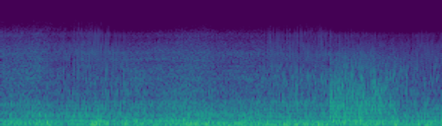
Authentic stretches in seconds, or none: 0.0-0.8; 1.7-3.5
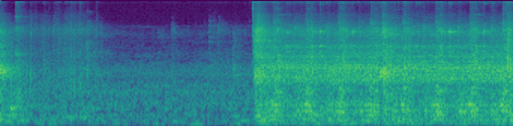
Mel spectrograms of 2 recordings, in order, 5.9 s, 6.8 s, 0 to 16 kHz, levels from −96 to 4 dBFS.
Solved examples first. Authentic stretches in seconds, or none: 0.0-0.8; 4.8-6.8

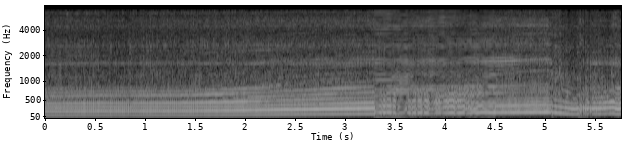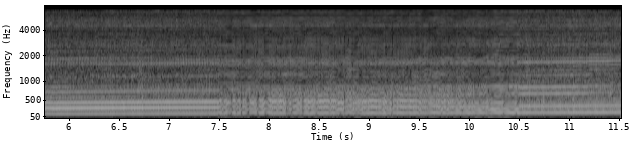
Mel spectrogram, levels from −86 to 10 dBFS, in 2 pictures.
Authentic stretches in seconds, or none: 0.0-3.3; 4.5-7.5; 10.5-11.5

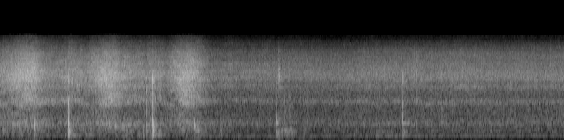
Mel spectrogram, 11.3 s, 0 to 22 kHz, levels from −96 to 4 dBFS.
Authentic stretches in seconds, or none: 0.0-11.3

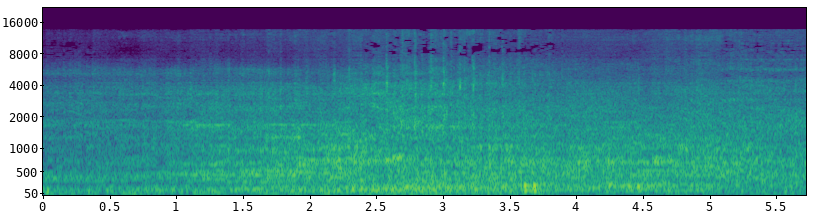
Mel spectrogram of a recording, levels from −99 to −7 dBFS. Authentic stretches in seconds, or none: 0.0-0.4; 2.4-3.9; 5.1-5.7

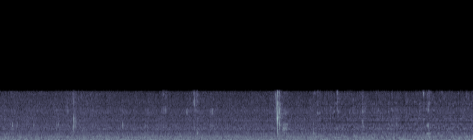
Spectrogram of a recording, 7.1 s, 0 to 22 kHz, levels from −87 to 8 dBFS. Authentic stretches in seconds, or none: 0.0-4.8

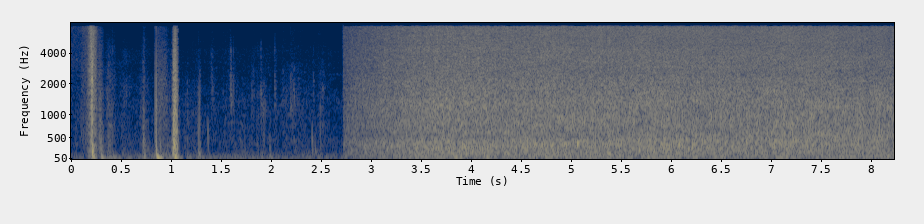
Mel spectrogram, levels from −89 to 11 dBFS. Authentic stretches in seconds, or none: 0.0-0.4; 1.6-5.9

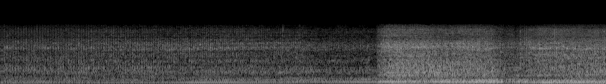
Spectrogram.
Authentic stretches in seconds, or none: 1.0-5.1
